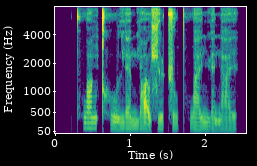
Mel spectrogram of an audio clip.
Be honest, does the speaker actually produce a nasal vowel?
no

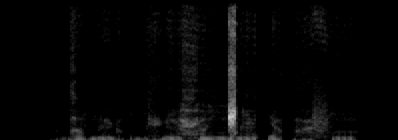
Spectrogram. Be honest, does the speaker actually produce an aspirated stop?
no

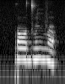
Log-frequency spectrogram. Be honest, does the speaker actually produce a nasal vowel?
yes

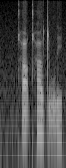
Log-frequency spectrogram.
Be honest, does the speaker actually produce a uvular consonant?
yes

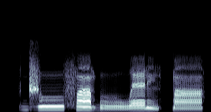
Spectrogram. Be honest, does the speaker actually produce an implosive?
yes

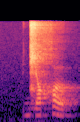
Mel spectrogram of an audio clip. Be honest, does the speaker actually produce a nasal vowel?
no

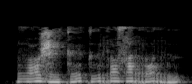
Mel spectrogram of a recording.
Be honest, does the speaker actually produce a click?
no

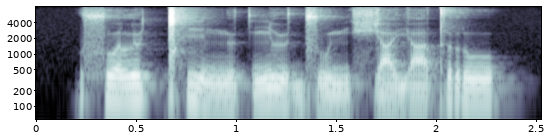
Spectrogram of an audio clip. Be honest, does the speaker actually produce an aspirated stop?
yes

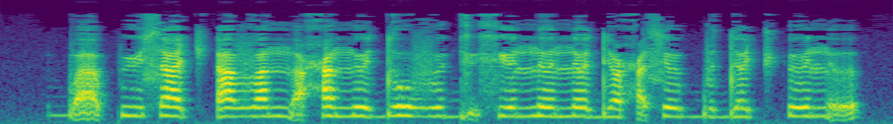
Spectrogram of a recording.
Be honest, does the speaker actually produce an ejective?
yes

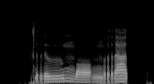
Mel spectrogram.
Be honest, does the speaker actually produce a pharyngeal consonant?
no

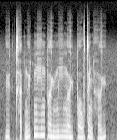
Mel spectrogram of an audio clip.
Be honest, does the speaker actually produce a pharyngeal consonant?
no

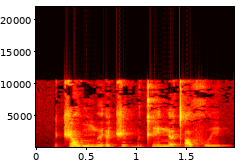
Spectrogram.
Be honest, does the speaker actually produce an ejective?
yes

